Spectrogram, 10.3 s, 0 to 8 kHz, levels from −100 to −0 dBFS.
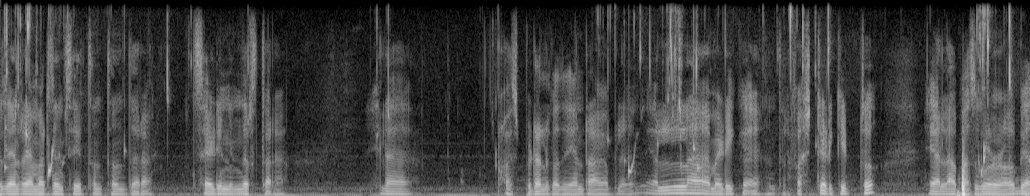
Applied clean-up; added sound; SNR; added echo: none; Raindrop / Drip / Trickle, dribble; 12 dB; none.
